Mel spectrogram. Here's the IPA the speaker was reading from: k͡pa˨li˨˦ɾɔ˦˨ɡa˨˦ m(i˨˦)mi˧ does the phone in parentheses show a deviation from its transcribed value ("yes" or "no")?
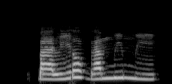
yes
